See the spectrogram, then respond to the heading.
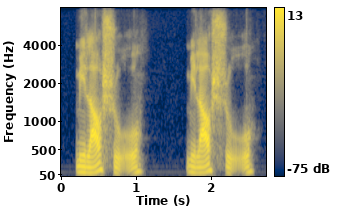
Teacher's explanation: the three third tone sounds like sounds like a fourth tone, neutral tone, and then a third tone. So it's 米老鼠, 米老鼠.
